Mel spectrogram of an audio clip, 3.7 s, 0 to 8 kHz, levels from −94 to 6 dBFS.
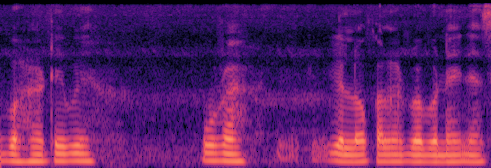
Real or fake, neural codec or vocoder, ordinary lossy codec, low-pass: real; none; none; 7.2 kHz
